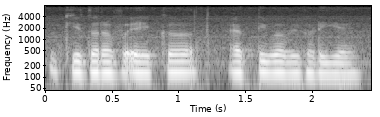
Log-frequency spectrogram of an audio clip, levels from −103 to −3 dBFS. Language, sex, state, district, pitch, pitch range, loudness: Hindi, male, Chandigarh, Chandigarh, 130 Hz, 125-135 Hz, -13 LUFS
